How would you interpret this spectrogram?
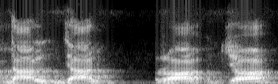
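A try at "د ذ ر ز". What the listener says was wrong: র কেন? যা, রটা তো অন্য অক্ষরে যাবে।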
